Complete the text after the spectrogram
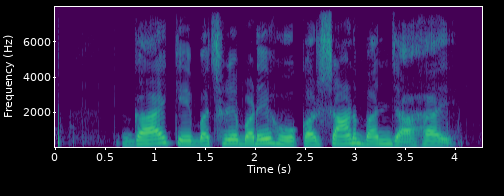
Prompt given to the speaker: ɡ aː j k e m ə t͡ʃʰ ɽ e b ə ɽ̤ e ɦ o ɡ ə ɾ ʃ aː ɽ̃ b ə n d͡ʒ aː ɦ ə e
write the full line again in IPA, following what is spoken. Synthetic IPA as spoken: ɡ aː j k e b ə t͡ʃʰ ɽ e b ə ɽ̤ e ɦ o k ə ɾ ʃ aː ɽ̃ b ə n d͡ʒ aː ɦ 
